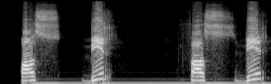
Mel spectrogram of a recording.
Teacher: را پتلی ہوگی. کیوں؟ را پہ جزم ہے، را ساکن ہے، اس سے پہلے زیر آ گئی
